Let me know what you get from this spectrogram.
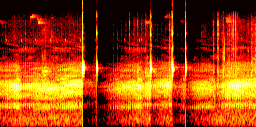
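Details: Tinker reed frog (Hyperolius tuberilinguis) in Mtunzini, KwaZulu-Natal, South Africa, giving sharp, metallic tink clicks over a droning background chorus.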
